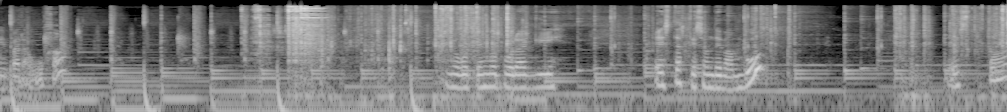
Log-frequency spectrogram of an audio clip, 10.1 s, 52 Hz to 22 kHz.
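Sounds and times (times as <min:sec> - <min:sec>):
background music: 0:00.0 - 0:10.0
metal hooks clattering on wood: 0:02.4 - 0:05.3, 0:08.8 - 0:10.0.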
